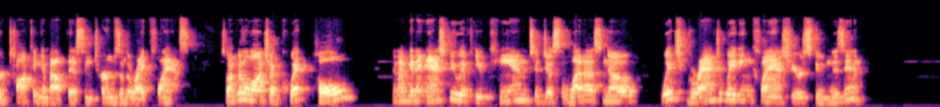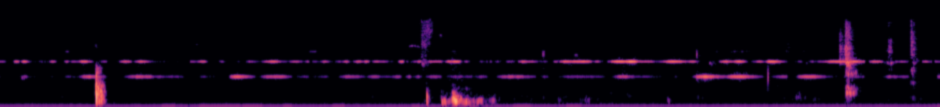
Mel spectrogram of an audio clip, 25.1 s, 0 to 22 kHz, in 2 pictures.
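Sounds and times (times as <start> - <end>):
thin wavering high tone: 0.0 - 25.0.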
